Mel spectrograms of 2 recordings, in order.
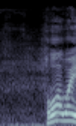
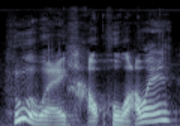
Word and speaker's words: Huawei: Huawei. It's Huawei. It's not Huawei. I don't know. I need like a mouthful of oatmeal to say it properly.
